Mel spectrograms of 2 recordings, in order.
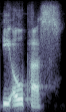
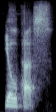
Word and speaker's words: Iopas: If you see U next to I in Latin, 95% of the time, it's going to be 2 syllables. There is a diphthong, but it's like hen's teeth. So they aggressively form it when they shouldn't. And so in the second line, proluit, and iopas, not iopas.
